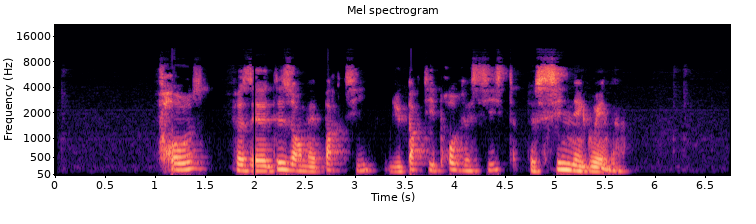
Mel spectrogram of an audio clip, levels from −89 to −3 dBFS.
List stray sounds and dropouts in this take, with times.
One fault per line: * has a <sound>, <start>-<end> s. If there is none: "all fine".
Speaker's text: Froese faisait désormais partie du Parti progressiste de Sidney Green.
* has a dropout, 2.0-2.0 s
